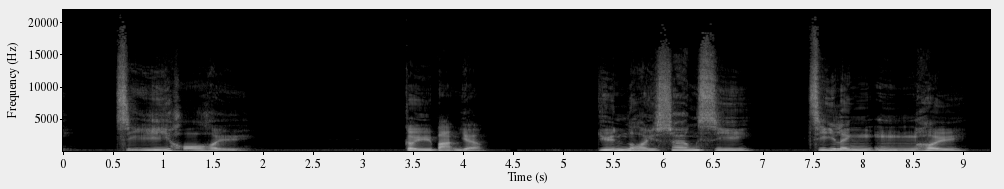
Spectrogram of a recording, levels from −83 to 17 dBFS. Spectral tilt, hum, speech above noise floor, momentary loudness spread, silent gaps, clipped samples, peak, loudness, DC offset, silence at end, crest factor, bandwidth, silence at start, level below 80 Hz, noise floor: -5.5 dB/octave; none; 46 dB; 12 LU; 4.47-4.54 s; under 0.1%; -8 dBFS; -27 LUFS; under 0.1%; 0.25 s; 22 dB; 18 kHz; 0.55 s; -66 dBFS; -72 dBFS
